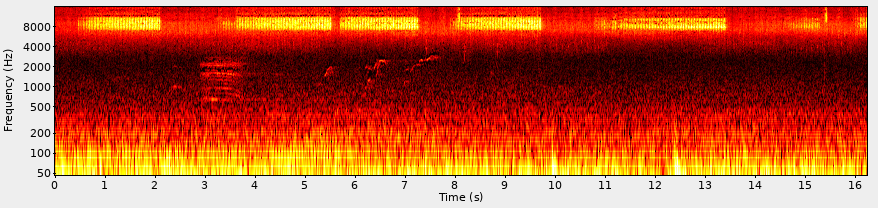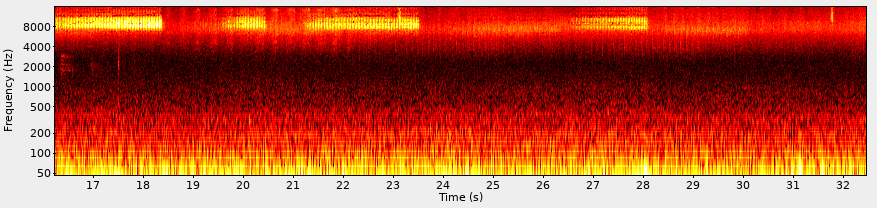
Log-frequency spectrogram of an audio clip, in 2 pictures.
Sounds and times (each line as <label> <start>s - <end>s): crickets 0.0s - 32.4s
sheep 2.4s - 3.8s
